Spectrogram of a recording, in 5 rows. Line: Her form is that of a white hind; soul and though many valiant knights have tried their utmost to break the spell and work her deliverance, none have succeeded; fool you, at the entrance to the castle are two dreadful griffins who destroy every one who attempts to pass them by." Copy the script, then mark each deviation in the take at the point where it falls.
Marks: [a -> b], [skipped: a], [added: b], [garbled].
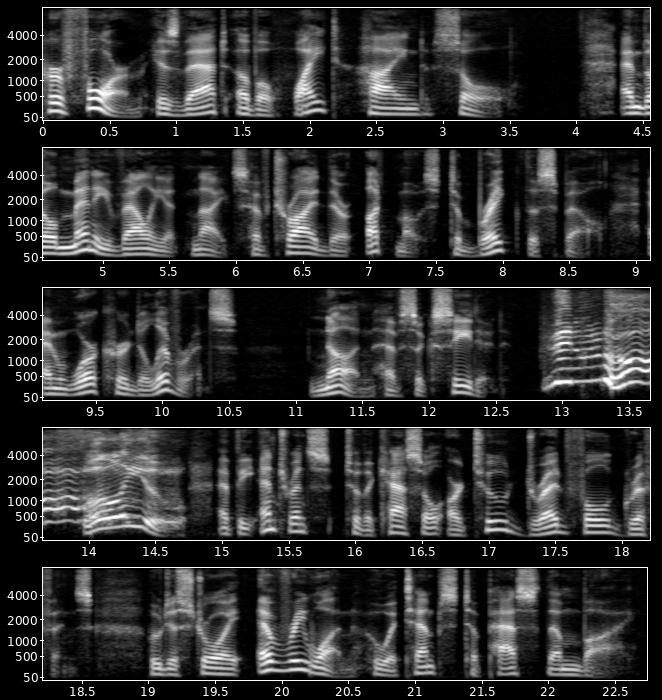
Her form is that of a white hind; soul and though many valiant knights have tried their utmost to break the spell and work her deliverance, none have succeeded; fool you, at the entrance to the castle are two dreadful griffins who destroy every one who attempts to pass them by."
